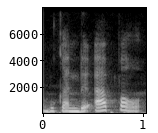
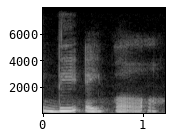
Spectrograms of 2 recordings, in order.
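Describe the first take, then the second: First: The article sounds like 'thuh'. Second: The article sounds like 'thee'. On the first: The speaker calls it wrong. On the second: The speaker calls it right. "tapi the apple"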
